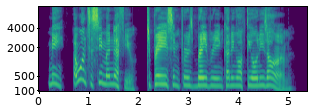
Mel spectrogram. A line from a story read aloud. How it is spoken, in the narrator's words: The squeaky voice of his aunt, as it seemed, who was a very old woman, replied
